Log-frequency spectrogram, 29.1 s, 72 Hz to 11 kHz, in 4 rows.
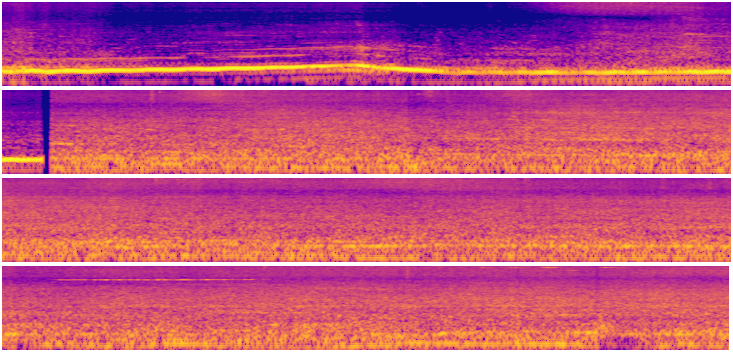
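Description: Lamborghini Aventador V12 engine driving slowly past, its note rising for a few seconds and then dropping back and holding steady. After a cut, steady street traffic noise with the low note of an Aventador Roadster's engine creeping along in traffic.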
